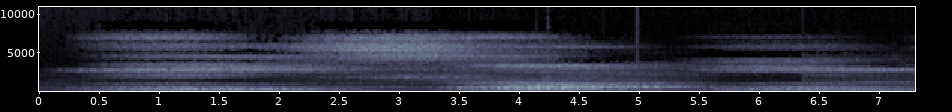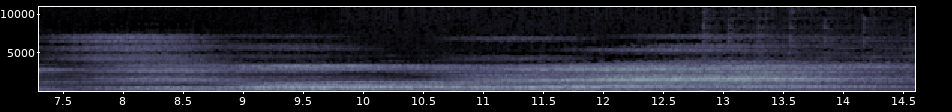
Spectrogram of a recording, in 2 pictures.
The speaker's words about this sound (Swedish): En vindsusning sveper genom lägret. Låter som en dov röst som verkar väsa.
